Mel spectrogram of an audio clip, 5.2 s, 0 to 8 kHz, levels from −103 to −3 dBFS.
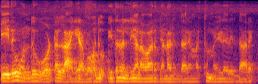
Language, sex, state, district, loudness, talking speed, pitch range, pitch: Kannada, male, Karnataka, Koppal, -20 LUFS, 125 wpm, 100-115 Hz, 105 Hz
